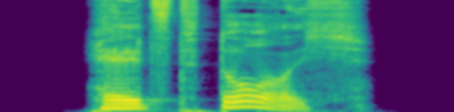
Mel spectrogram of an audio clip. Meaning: second-person singular present of durchhalten
- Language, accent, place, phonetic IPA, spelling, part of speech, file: German, Germany, Berlin, [ˌhɛlt͡st ˈdʊʁç], hältst durch, verb, De-hältst durch.ogg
